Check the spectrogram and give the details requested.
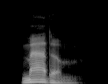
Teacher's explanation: On a la nasalisation, mais pas de R final.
